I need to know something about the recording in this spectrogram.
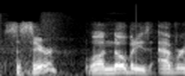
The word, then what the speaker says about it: Cecere: Cecere? Well, nobody's ever said it right, so I forgive you. It's Cecere, but that's fine.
